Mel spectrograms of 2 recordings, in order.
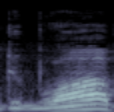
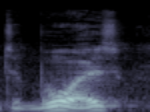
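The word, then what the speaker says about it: Du Bois: web de boys looks like it should be pronounced DUIs but he pronounced it de boys was a different story de boys was from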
